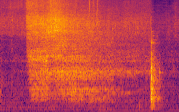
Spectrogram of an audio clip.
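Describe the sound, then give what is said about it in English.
White wine splashes into sizzling olive oil and onions in a pan, setting off a sudden loud, steady hiss that slowly eases, then a brief sharp tap near the end. “I put some white wine now over here.”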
